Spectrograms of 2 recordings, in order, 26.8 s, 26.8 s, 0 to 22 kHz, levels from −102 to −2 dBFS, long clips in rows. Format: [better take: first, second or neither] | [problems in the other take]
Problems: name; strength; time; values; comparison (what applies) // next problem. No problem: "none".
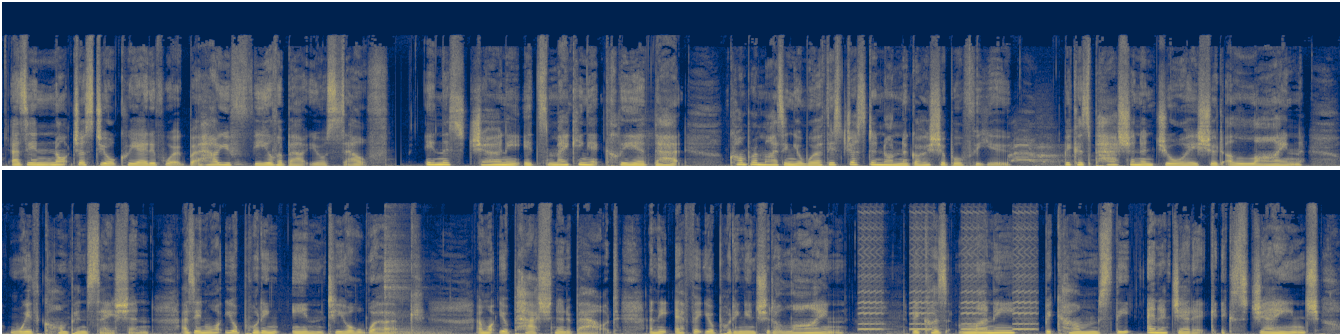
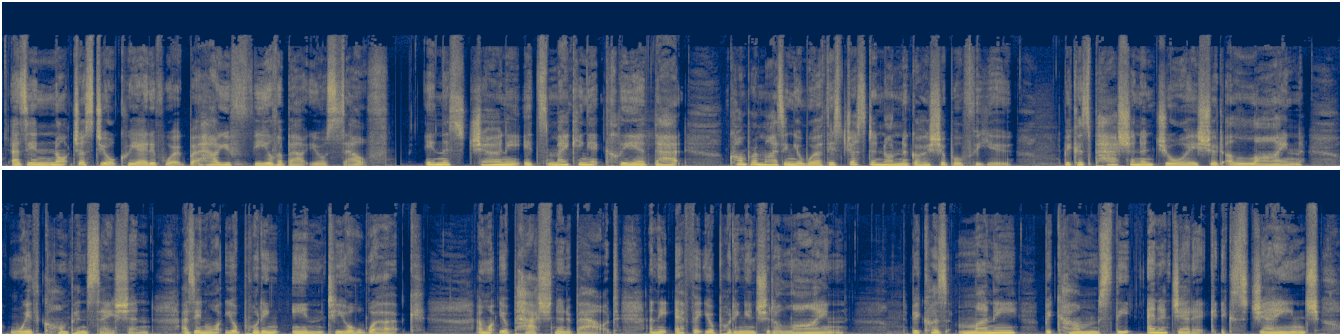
second | alarm; faint; at 10 s; peak 15 dB below the speech // keyboard typing; faint; at 17 s; peak 10 dB below the speech // alarm; noticeable; from 22 to 24 s; peak 8 dB below the speech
